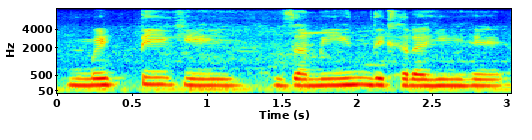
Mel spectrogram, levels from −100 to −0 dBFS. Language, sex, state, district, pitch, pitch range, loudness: Hindi, female, Madhya Pradesh, Bhopal, 185 Hz, 180-195 Hz, -16 LUFS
